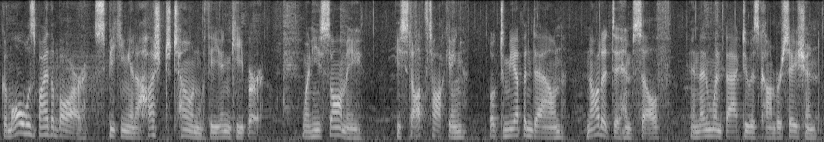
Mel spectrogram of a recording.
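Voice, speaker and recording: Actor as wry, kindly young fantasy hero. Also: male voice, medium pitch, normal speed, natural voice. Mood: measured. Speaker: actor and narrator in an audio drama. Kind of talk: acted first-person narration and dialogue.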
